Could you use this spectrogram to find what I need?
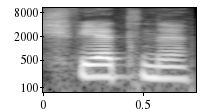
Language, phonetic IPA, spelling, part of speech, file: Polish, [ˈɕfʲjɛtnɨ], świetny, adjective, Pl-świetny.ogg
